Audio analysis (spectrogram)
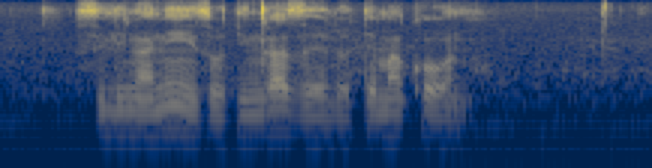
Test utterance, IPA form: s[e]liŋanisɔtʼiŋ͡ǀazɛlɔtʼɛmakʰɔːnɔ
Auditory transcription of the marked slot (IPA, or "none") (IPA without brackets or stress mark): i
